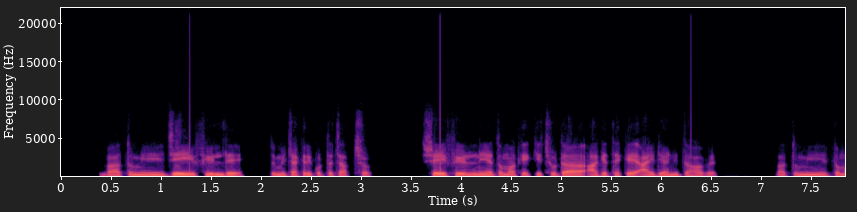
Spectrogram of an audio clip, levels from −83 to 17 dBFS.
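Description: At 1.29, 3.79 and 6.30 seconds the speech jumps with a brief click-like stutter, the mark of overlapping chunks: the audio was handled in 2.5-second blocks, and each new block begins about 6.5 ms before the previous one finished, so that sliver plays twice at every join. Unlike a dropout, nothing is missing; unlike random clicks, the stutters fall at an exact 2.5-second spacing.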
